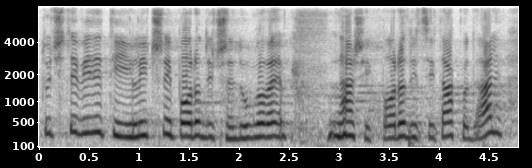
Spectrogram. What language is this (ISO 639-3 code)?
srp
